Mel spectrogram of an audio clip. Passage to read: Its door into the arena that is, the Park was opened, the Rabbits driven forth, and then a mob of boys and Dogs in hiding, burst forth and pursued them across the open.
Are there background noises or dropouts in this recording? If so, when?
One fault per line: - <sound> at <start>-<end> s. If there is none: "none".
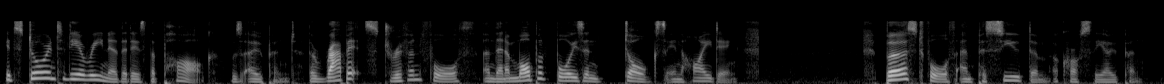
none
